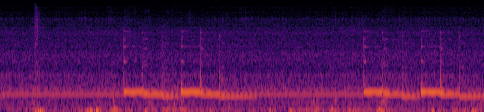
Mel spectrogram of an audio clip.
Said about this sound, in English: You guys like my ringtone?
